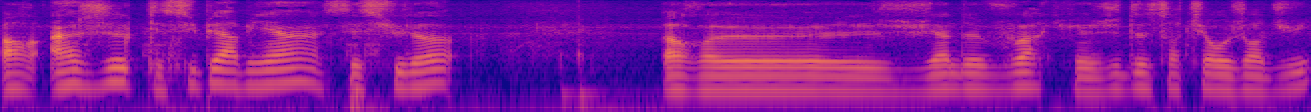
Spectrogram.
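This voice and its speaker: At a fairly slow pace, a man talks with medium pitch and fairly even intonation, broken by long, frequent pauses. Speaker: gaming youtuber. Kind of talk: screen-recorded tutorial. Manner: loud; hesitant, filler-heavy.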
